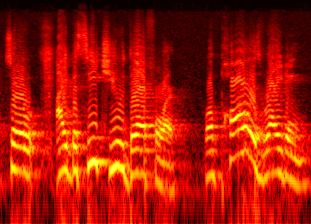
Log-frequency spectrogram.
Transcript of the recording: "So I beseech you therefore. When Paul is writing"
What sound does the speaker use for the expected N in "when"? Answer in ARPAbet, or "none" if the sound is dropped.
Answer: L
